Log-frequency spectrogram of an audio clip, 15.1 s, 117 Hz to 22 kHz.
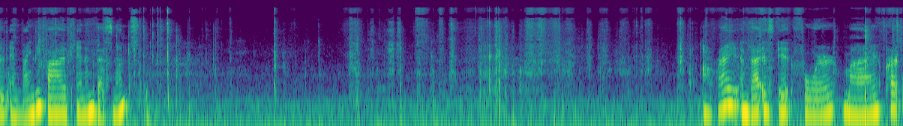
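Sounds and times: banknotes rustling: 0.0s - 4.0s.

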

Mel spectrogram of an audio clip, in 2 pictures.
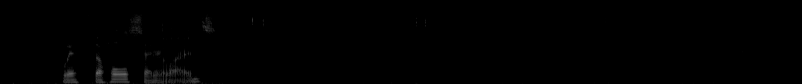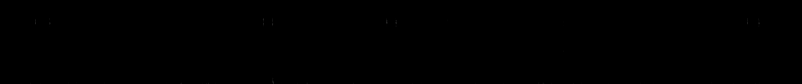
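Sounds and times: computer mouse clicking: 2.5s - 2.8s, 4.1s - 4.4s, 5.8s - 6.2s, 7.4s - 7.6s, 8.4s - 8.7s, 10.6s - 10.9s, 11.8s - 14.2s, 15.4s - 15.8s.

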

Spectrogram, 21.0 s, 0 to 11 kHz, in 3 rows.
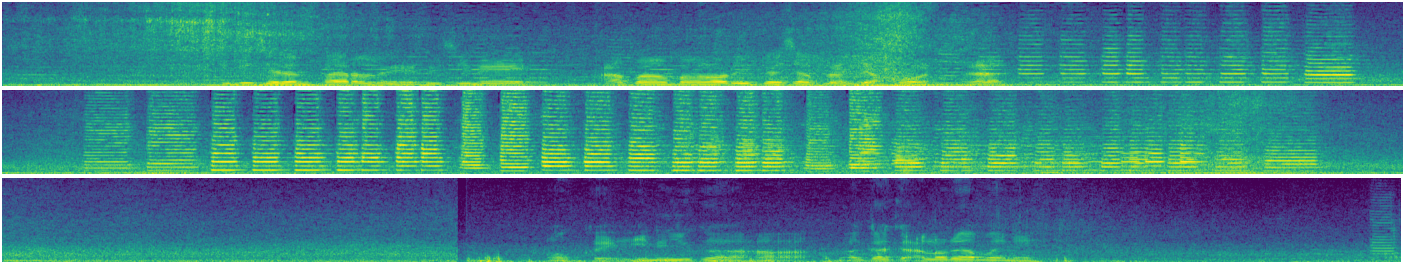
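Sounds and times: traffic rumble: 0.0s - 21.0s
musical truck horn: 0.9s - 13.8s, 20.8s - 21.0s.

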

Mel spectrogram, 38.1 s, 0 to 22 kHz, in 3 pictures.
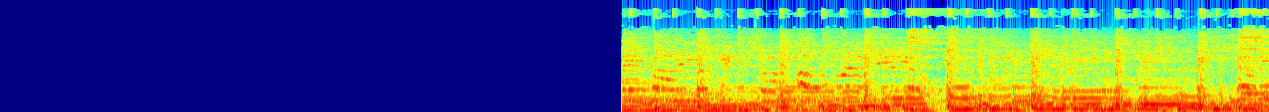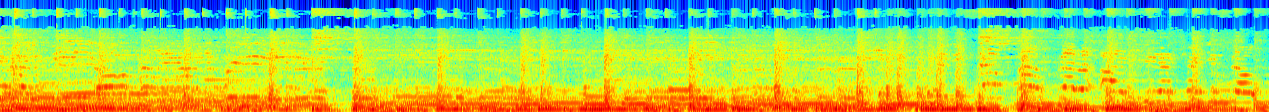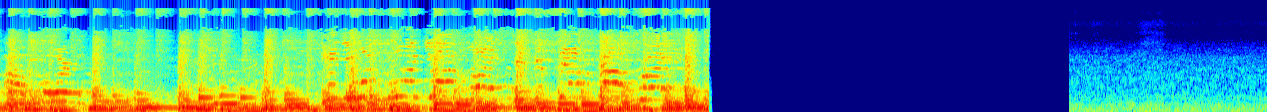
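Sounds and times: woman singing into a microphone: 6.2s - 9.5s, 12.4s - 16.0s, 22.2s - 26.3s, 28.6s - 32.3s
drum kit: 6.2s - 32.5s
electric guitar: 6.2s - 32.5s.

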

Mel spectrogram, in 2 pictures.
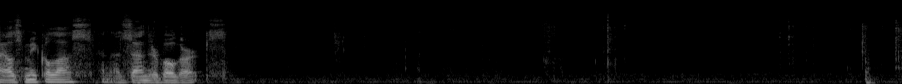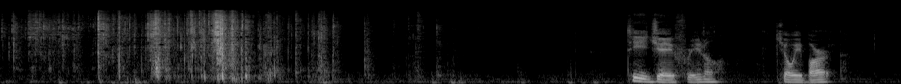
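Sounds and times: wrapper crinkling and tearing: 8.8s - 13.5s.

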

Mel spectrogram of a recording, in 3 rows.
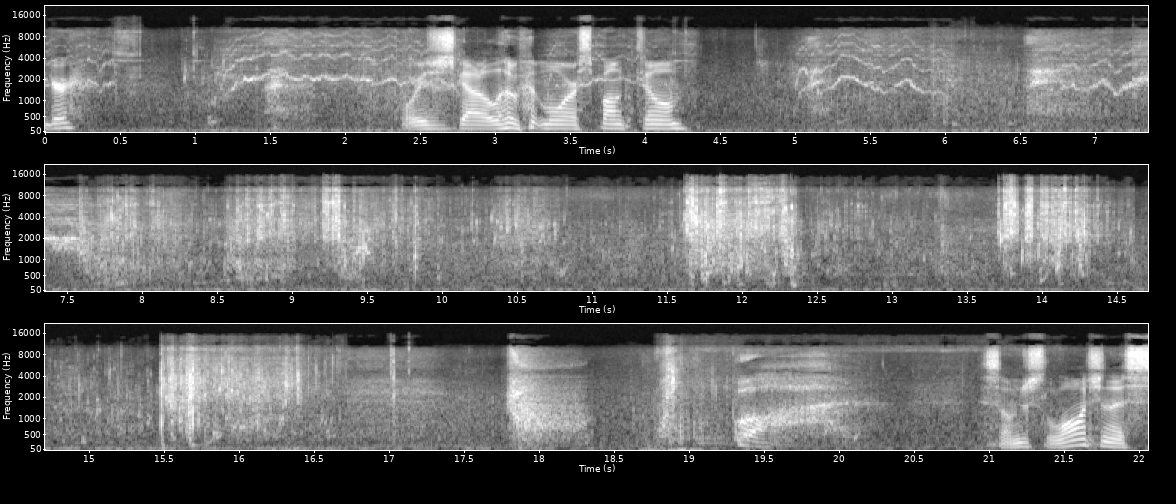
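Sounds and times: fish thrashing and splashing: 5.6s - 16.7s.

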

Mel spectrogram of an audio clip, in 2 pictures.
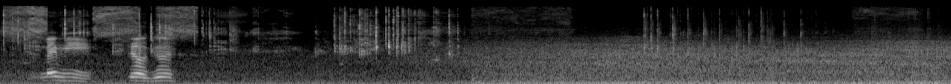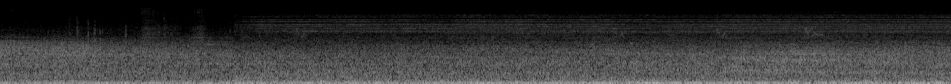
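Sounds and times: scattered ticks: 0.0s - 4.7s, 6.4s - 8.2s
sharp metallic clicks and knocks: 0.0s - 4.7s, 6.4s - 8.3s
outdoor ambience hiss: 0.0s - 19.0s
steady low rumble: 4.2s - 19.0s.

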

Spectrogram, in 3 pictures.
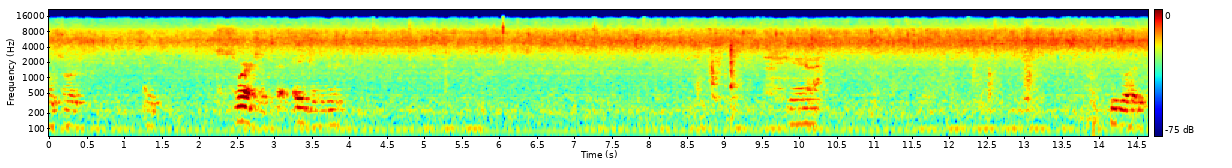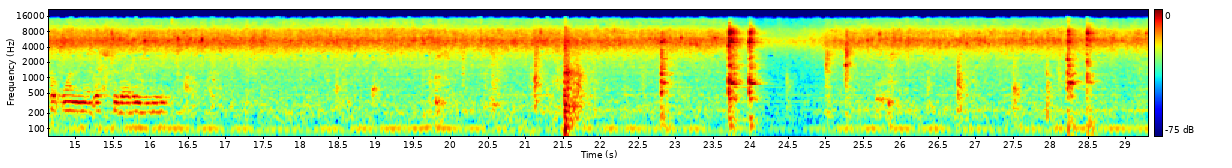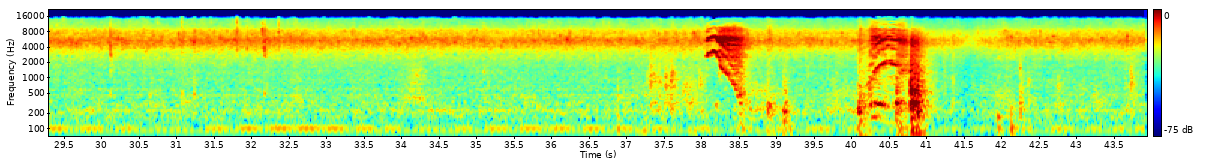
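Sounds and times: patties sizzling in a skillet: 0.0s - 38.6s, 39.2s - 43.9s.

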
